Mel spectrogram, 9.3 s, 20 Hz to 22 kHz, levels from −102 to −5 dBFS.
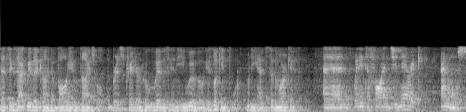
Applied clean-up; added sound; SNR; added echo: none; none; none; reverberation time 0.9 s.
